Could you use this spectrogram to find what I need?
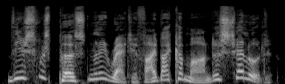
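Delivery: high-pitched objection; affronted official appeal; indignant protest. A narrator's reading. Senior protests the eviction.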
